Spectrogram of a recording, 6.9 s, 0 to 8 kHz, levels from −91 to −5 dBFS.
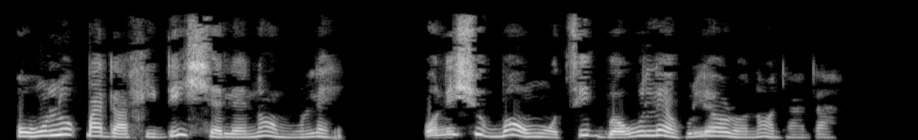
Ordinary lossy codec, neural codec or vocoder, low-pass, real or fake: MP3, 32 kbps; none; 7.2 kHz; real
